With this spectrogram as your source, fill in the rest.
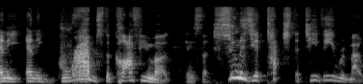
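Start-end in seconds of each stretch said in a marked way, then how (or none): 2.1-3.6 put-on Australian accent, much higher. Retelling what a man said as he grabbed a coffee mug, imitating an Australian accent. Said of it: "in his Australian accent".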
